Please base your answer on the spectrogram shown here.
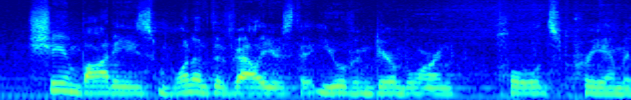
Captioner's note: none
